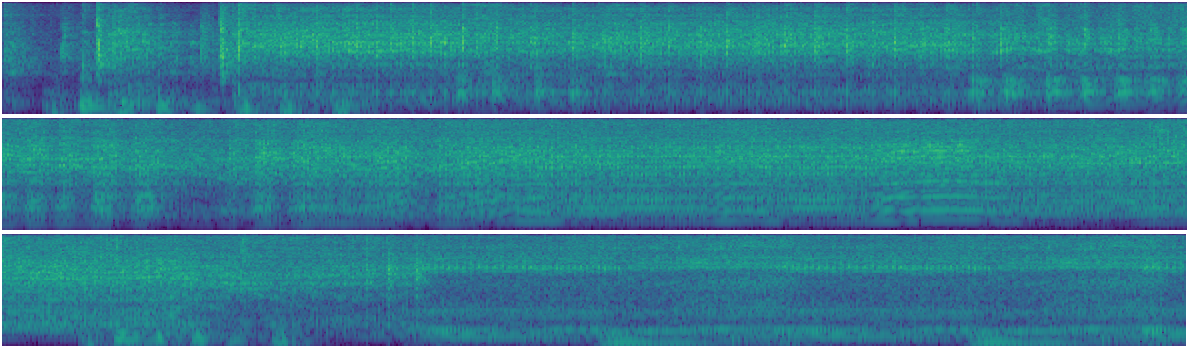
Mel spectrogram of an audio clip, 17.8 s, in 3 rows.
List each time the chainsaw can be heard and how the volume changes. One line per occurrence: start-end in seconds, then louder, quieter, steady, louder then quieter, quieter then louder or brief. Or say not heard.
0.0-17.7 steady.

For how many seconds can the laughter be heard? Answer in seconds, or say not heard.
3 s.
